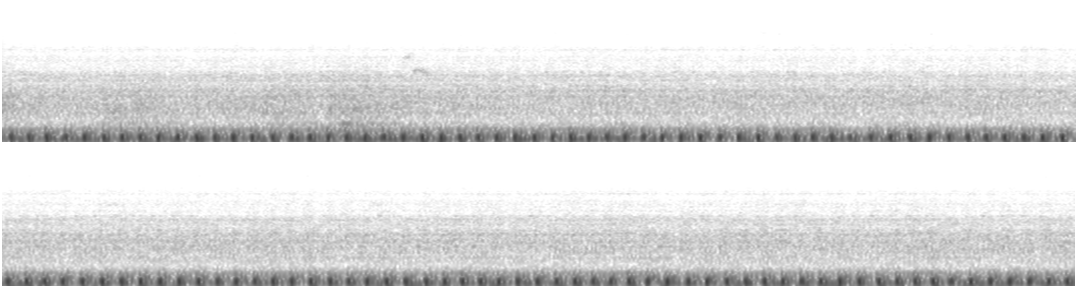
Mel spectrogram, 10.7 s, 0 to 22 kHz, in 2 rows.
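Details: Intimidator Truck Series UTV with 1000cc Kohler diesel, key-on after glow plug warm-up: continuous slow, laboured cranking at about three and a half compression beats a second without firing; starter struggling, owner says it needs a bigger battery.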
